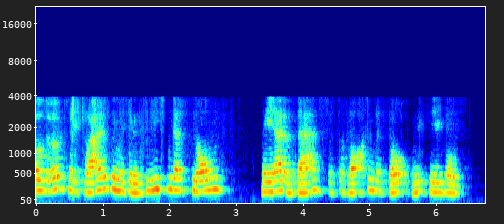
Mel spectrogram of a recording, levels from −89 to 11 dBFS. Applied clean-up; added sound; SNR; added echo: neural mask model DeepFilterNet 3.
